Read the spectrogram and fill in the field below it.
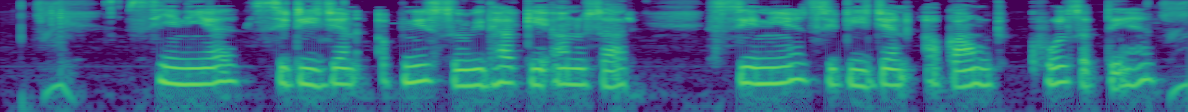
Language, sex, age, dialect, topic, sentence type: Hindi, female, 18-24, Kanauji Braj Bhasha, banking, statement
